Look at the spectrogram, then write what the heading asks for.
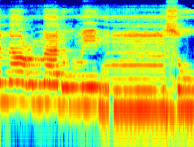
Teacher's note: सीन को वाव मद्दा के साथ मिलाते हुए खींचना है, और खींचने के बाद हमने हमज़ा साकिन के साथ मिलाना है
